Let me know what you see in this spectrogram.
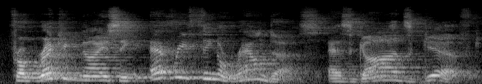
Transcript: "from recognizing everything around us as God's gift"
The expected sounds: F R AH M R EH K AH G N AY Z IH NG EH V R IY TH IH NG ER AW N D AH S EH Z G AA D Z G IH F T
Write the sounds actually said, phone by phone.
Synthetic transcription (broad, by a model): F R AH M R EH K AH G N AY Z IH NG EH V R IY TH IH NG ER AW N D AH S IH Z G AA D Z G IH F T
